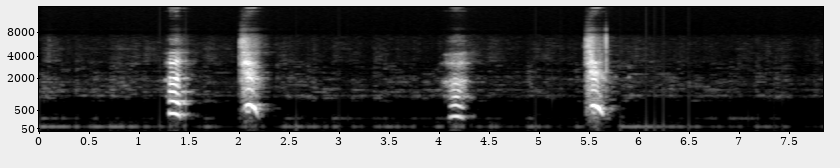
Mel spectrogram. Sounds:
Sneeze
